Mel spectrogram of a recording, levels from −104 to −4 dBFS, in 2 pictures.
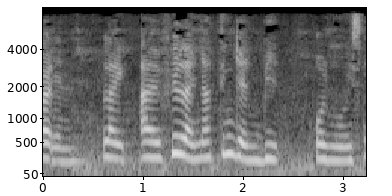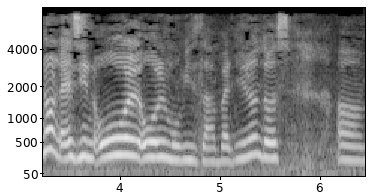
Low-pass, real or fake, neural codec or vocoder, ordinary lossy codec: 7.2 kHz; fake; codec, 16 kHz, 4 kbps, FunCodec, trained on Chinese and English, 50 frames a second; MP3, 32 kbps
